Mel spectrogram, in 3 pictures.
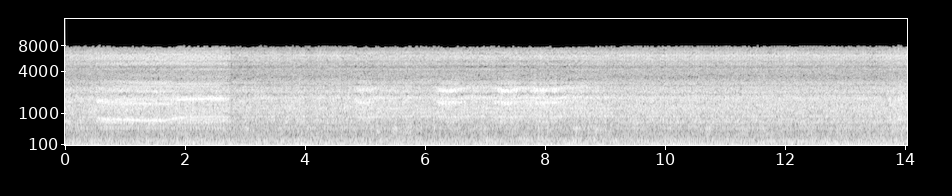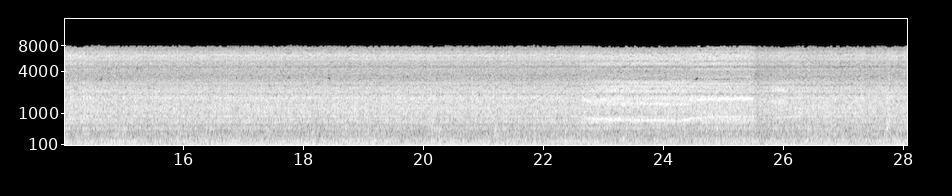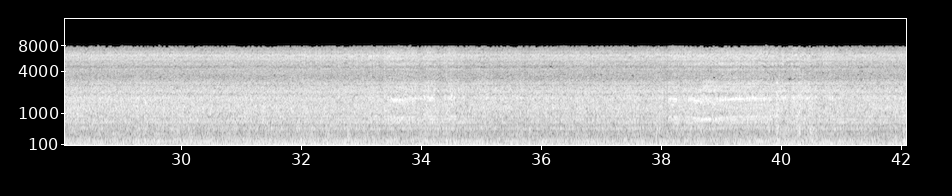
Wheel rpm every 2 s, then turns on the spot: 210, 230, 230, 230, 230, 230, 230, 230, 230, 240, 230, 220, 220, 230, 230, 230, 230, 230, 240, 230, 230.
none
